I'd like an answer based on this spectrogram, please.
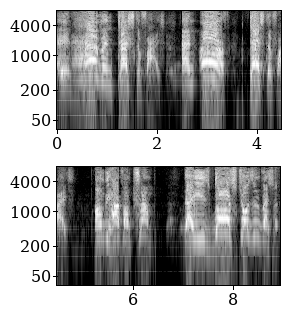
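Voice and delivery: loud high prophetic shout; shouted prophecy. Acted. Preacher voicing the Lord to his listeners, shouting high. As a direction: declare it as the voice of God.

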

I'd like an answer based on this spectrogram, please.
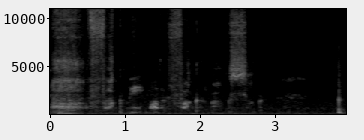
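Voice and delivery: slow, barely audible whispered swearing; voiceless, drawn-out defeated whisper; whispered cursing. Real, not acted. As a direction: curse under your breath, spent. Spent after losing his temper.

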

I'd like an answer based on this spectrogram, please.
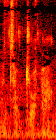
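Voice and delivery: breathy murmur, barely voiced; whispered repeat. Real, not acted. Angler repeating the fly to himself, whispered. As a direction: mutter it again to yourself, unvoiced.

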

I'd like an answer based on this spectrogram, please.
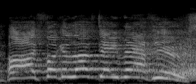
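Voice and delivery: high, slow, shouted rapture; a coffee customer bursting with joy over the band; mock-ecstatic fan shouting his love, high and drawn out; gushing fan. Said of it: "And then the other guy goes".

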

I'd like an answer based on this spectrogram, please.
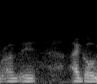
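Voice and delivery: ordinary talk

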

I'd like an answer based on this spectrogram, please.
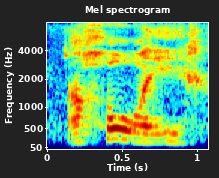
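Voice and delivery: ordinary delivery

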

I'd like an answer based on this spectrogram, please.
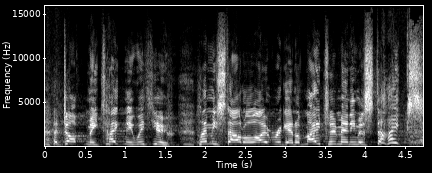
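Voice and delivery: high-pitched needy plea; hammed-up desperate pleading; pleading child. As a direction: beg like a little kid to be adopted. Acted plea of a six-year-old.

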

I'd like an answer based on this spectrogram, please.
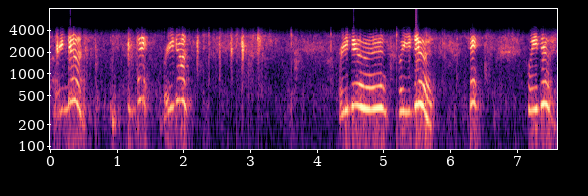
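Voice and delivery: high sing-song voice to the cat; pet talk. Pretend. Boy teasing the cat, high pet-talk voice.

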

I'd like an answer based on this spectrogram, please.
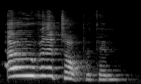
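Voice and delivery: very high, loud shout. Acted. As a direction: yell it to start the push. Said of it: "shouted the goat".

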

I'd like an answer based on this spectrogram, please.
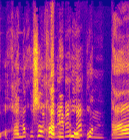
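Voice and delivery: high, loud puzzled exclamation; confused surprise. Retold or imitated. Caregiver confused by patient's words, high loud surprise.

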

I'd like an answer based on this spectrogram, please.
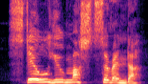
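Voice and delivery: put-on a girl general standing her ground; mock-fierce, deliberate demand; fierce insistence. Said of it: "exclaimed the general fiercely".

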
